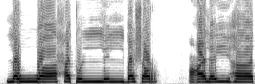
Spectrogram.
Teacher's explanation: کلمت للبشر میں لام حروف الادغام بغیر غنہ میں سے ہے، تو ہمیں یہ تنوین کو لام میں ملا کے بغیر غنہ سے لیکن تشدید کے ساتھ یہ حکم کو ادا کرنا ہے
